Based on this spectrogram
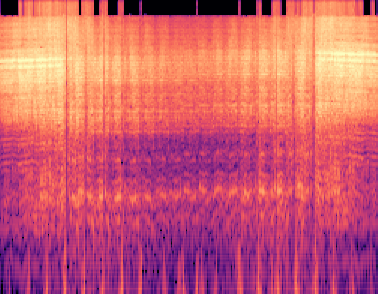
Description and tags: Stab fx for hardstyle, house
Created with audacity
electro, fx, hardstyle, hit, house, stab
